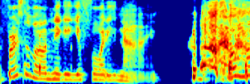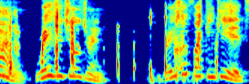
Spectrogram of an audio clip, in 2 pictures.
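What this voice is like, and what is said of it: New Orleans accent. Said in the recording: “a person from New Orleans. That accent, it hurts a little bit more”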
